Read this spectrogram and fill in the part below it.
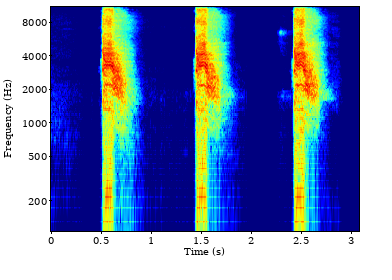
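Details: Long-tailed shrike giving three harsh, rasping, noisy notes, each about a third of a second long, spaced roughly a second apart, with silence between them.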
